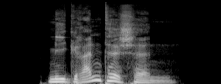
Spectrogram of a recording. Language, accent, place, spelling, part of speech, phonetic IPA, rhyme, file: German, Germany, Berlin, migrantischen, adjective, [miˈɡʁantɪʃn̩], -antɪʃn̩, De-migrantischen.ogg
- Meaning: inflection of migrantisch: 1. strong genitive masculine/neuter singular 2. weak/mixed genitive/dative all-gender singular 3. strong/weak/mixed accusative masculine singular 4. strong dative plural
